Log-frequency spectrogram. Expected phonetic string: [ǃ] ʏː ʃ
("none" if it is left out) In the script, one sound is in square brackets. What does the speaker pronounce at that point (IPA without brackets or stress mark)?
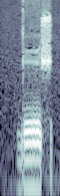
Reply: ɡ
